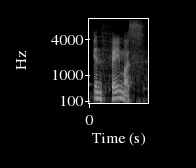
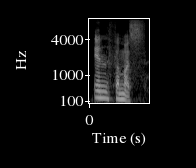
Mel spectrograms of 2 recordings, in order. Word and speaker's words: infamous: We might say infamous. Okay, but the correct pronunciation of this word is infamous. Infamous. One more time, okay? Infamous. Yeah, correct. Okay, it's not infamous, it's infamous.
